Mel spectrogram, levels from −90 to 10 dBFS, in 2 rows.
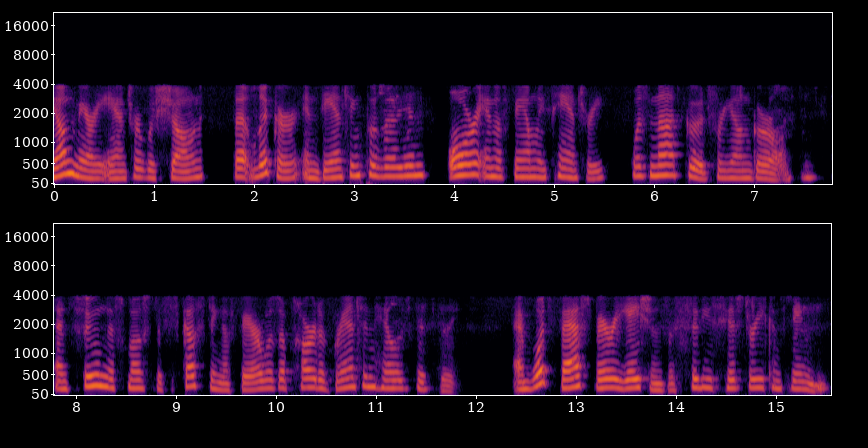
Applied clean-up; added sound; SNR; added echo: neural mask model Resemble Enhance denoiser.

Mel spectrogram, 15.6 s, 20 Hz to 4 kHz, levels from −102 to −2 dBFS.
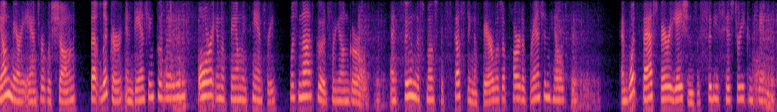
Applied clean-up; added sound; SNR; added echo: neural mask model RNNoise.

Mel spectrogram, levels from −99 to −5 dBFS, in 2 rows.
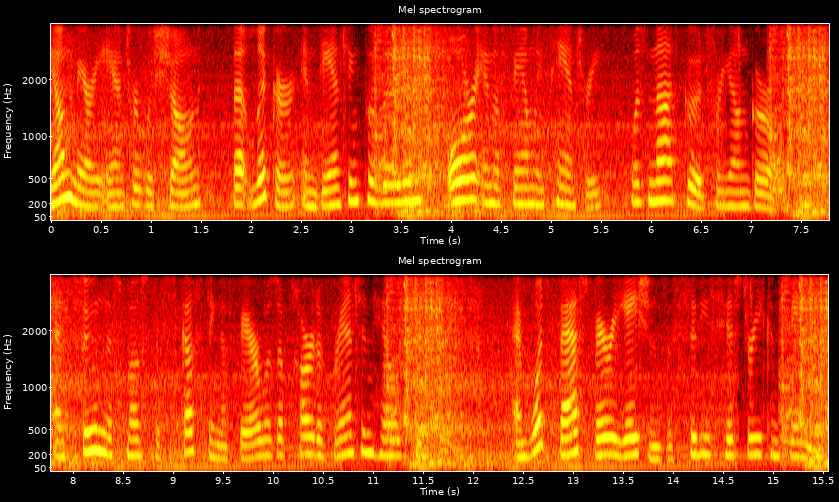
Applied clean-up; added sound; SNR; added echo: none; Car; 7 dB; none.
